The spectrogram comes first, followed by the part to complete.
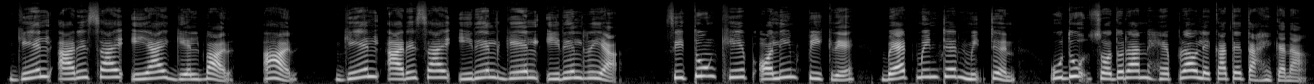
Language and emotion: Santali, neutral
